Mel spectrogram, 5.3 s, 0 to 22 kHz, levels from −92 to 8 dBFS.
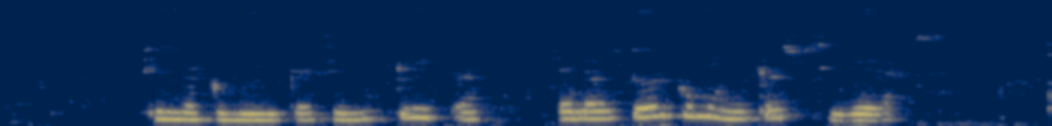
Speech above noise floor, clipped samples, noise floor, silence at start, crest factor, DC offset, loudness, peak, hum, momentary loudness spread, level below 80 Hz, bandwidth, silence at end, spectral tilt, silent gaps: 52 dB; under 0.1%; -75 dBFS; 0.75 s; 16 dB; under 0.1%; -24 LUFS; -8 dBFS; none; 10 LU; -66 dBFS; 5.4 kHz; 0.8 s; -11 dB/octave; 2.66-2.70 s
